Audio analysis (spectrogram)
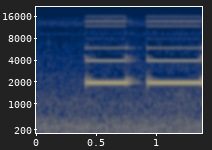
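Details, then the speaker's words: Console board: after removing the M92T36 chip, multimeter continuity mode still gives a steady beep on the capacitor line, so the short remains. "no it's not so we still have our shot so if we turn around again we're still going to have it on this cap on the back"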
